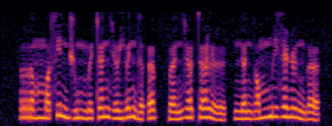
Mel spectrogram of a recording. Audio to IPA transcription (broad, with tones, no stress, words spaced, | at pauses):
rɔ˨mːɔ˨si˦˨ nd͡ʒu˨mːø˨tœ˦ nzø˨jø˦ ndə˨ʔœ˦pːœ˨ nzœ˦t̪œ˦lø˨ | nœ˨ndɔ˨˦ mːi˦zɛ˦ ɳø˦˨ ŋɡœ˨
